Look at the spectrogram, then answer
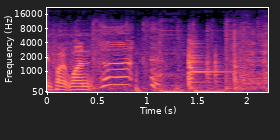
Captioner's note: grunts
